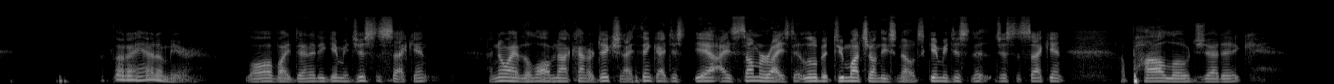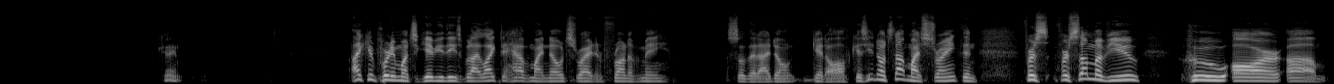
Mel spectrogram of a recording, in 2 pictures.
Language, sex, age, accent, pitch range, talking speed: English, male, 40-59, American, 160-210 Hz, 195 wpm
